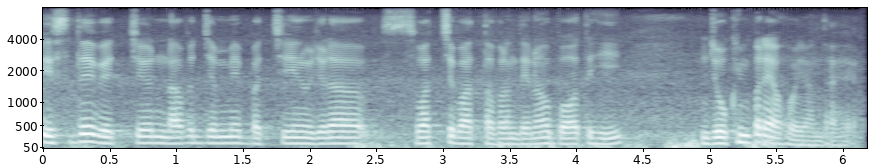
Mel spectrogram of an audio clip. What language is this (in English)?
Punjabi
